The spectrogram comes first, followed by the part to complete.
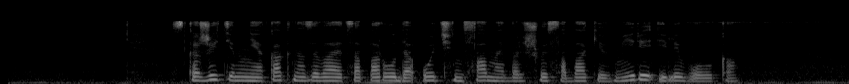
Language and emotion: Russian, neutral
